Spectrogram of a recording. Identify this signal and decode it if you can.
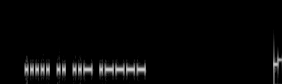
Morse code, heard as a keyed tone, about 44 wpm, 700 Hz. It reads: 5IU1
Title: Four Challenging Letter-Number Combinations 45wpm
